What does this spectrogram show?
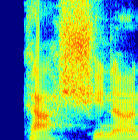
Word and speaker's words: Cascina: nei pressi di cascina si scrive cascina non ed a pronunciarsi cascina come la parola italiana che intende quel luogo bucolico no e si accampano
